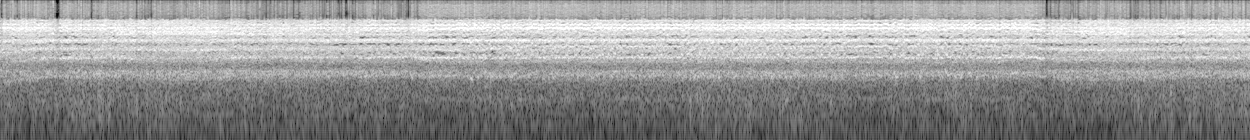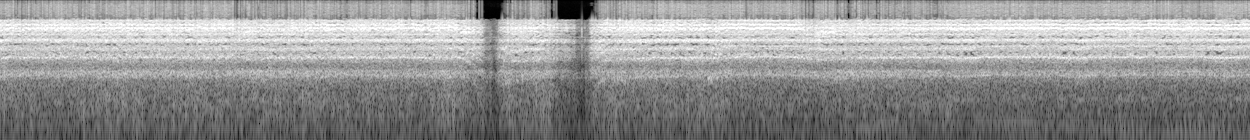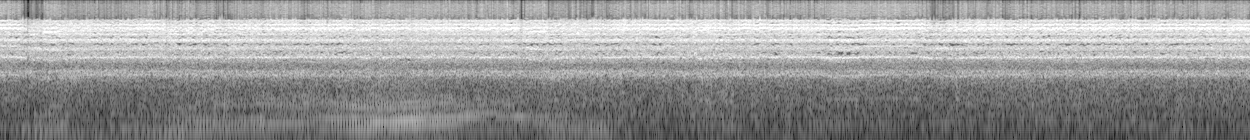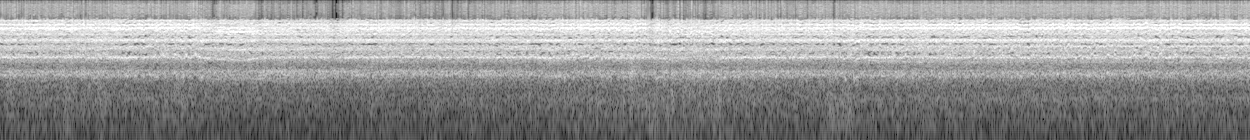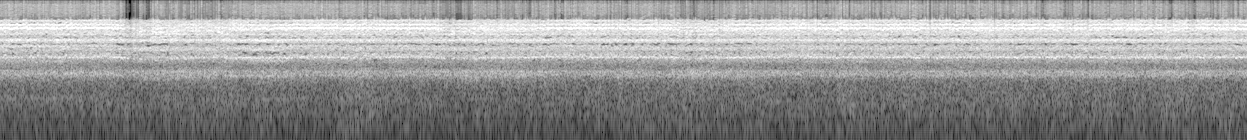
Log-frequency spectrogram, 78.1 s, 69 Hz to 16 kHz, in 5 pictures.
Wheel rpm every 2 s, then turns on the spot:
200, 220, 230, 210, 210, 210, 210, 230, 230, 230, 210, 130, 220, 230, 230, 230, 230, 230, 230, 230, 230, 230, 230, 230, 230, 230, 230, 220, 230, 210, 210, 210, 220, 230, 230, 230, 230, 230, 230.
none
